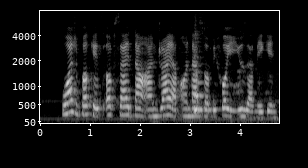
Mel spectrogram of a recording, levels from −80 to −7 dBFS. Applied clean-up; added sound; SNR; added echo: none; Bowed string instrument; 3 dB; none.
